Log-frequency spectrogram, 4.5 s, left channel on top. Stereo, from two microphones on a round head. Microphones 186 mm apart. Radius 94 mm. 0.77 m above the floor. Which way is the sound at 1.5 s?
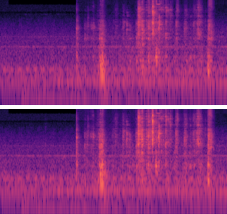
55° right (ahead or behind).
